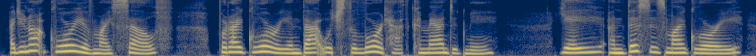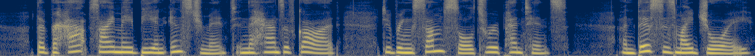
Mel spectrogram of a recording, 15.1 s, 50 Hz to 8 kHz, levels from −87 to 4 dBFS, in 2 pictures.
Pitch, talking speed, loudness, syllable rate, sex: 235 Hz, 185 wpm, -16 LUFS, 4.7 syllables/s, female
